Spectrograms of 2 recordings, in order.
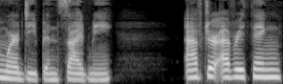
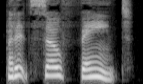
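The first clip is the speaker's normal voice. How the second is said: ordinary delivery, nothing marked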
